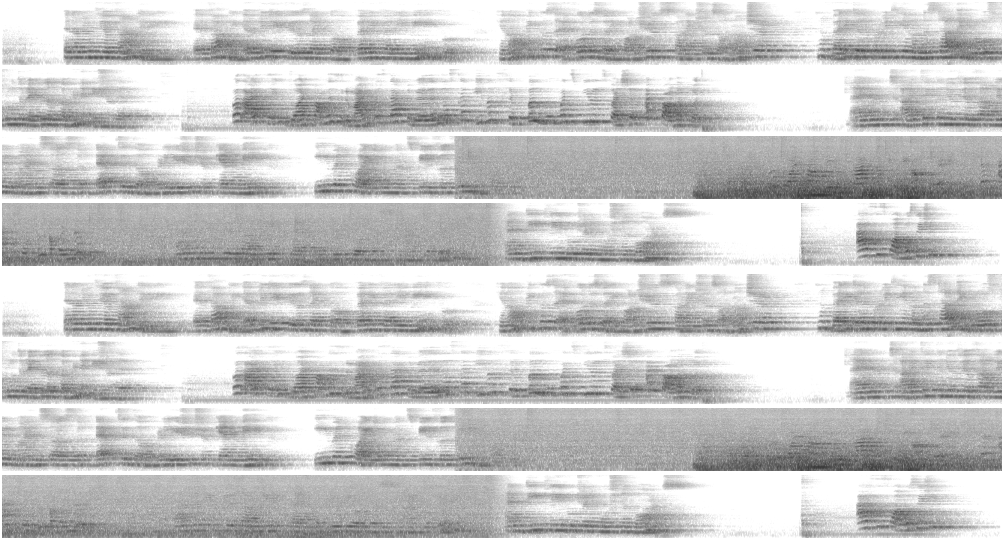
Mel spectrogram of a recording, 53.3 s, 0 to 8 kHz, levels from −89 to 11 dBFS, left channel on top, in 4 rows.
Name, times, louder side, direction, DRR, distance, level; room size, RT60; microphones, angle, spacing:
voice 1, 0.8-6.1 6.6-10.4 10.9-15.0 24.6-30.3 30.8-33.6 42.3-46.3 46.7-49.1, left 1 dB, 10° right, -7 dB, 0.9 m, -31 dB
voice 2, 16.4-22.7 36.2-36.3 36.9-41.3 50.7-50.8 51.4-52.5, left 3 dB, 80° left, 2 dB, 0.5 m, -27 dB
sound 1, 32.7-46.5, left 1 dB, 20° left, 0.4 m, -24 dB
5.1 x 2.1 x 3.0 m, 1.2 s
head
